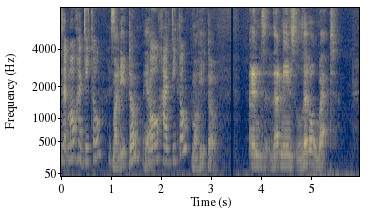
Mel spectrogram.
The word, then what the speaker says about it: mojito: Mojito. And that means little wet. See, I am terrible when it comes to pronouncing anything that's close to Spanish in any shape or form.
